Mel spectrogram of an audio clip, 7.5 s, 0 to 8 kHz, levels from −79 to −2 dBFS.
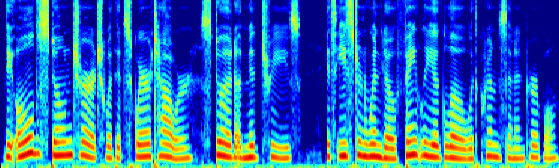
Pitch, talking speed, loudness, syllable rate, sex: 205 Hz, 160 wpm, -15 LUFS, 4.3 syllables/s, female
